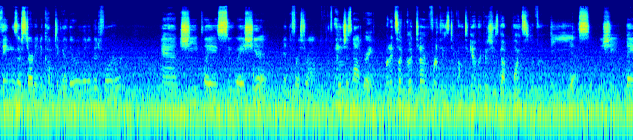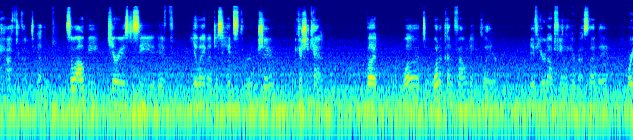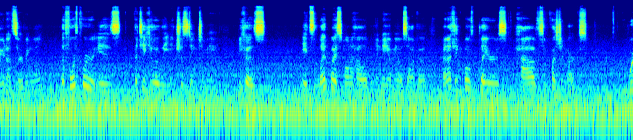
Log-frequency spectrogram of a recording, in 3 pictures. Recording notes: We're bringing you our Wimbledon preview from the car, driving down I-90 in Upstate New York.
